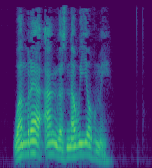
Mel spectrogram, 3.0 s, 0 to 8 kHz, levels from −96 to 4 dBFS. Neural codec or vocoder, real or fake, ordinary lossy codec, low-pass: codec, 16 kHz, 0.9 kbps, LongCat-Audio-Codec; fake; MP3, 32 kbps; 7.2 kHz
